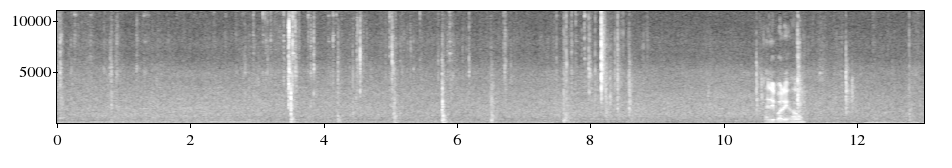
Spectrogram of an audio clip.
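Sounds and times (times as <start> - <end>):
light sharp clicks and knocks: 2.8 - 8.8, 10.4 - 12.1.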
